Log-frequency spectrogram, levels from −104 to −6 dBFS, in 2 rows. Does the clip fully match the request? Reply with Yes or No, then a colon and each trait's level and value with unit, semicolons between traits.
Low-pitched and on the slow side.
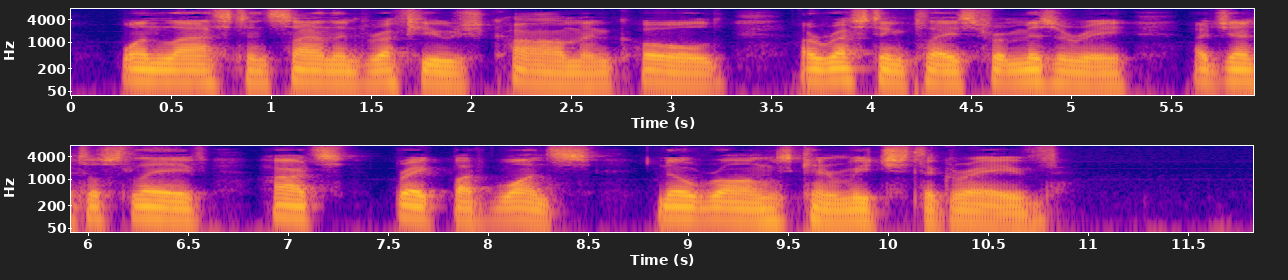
Yes: very low, 85 Hz; slow, 125 wpm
